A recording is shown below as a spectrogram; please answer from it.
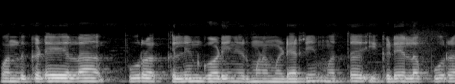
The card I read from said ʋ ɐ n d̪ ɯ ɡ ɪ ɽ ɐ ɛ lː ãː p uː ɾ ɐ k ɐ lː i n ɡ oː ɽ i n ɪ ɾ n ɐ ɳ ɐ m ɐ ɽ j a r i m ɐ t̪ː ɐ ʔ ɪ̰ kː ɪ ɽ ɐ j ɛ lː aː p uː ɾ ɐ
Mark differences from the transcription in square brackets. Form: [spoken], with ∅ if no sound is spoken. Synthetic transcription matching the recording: ʋ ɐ n d̪ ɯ [k] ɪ ɽ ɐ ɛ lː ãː p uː ɾ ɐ k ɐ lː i n ɡ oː ɽ i n ɪ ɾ [m] ɐ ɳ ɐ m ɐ ɽ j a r i m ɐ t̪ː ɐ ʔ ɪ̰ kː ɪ ɽ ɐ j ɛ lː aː p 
